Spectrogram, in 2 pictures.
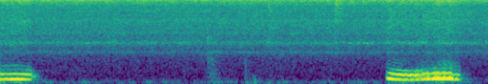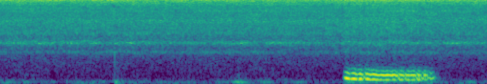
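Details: Sleeping cat in a quiet room, snoring softly at slow intervals, about three snores in ten seconds; ordinary sleep snoring.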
